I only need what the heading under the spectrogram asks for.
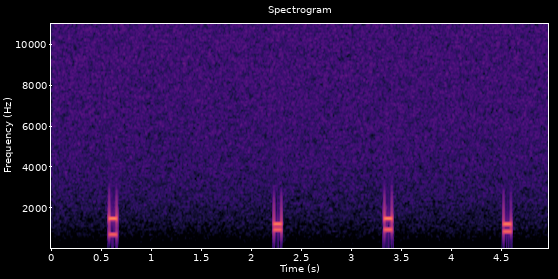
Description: DTMF, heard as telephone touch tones, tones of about 80 ms. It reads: 3 * # 7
